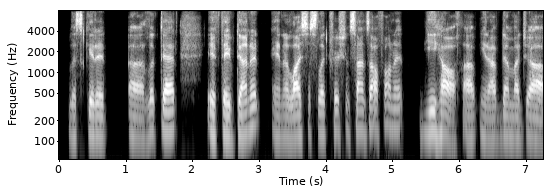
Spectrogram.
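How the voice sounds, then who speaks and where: With an American accent, a man speaks at a moderate pace in a bright, sharp tone with fairly even intonation. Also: medium pitch for a man, quiet background. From Georgia, US South. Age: 60s. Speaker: home inspector and presenter. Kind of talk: webinar presentation. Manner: casual, halting.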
